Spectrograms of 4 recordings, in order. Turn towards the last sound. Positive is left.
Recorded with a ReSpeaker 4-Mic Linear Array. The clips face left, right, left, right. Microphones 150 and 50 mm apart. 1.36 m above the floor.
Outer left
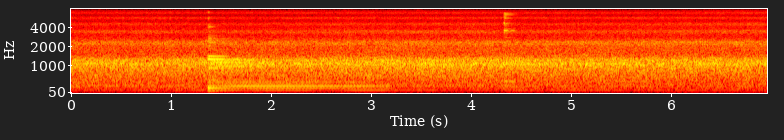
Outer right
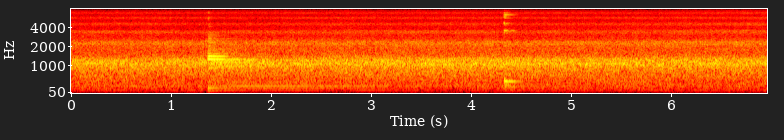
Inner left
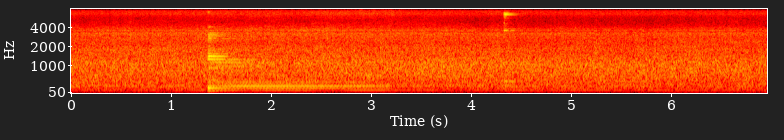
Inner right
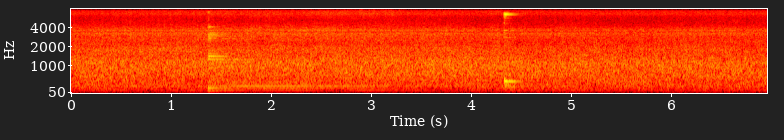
turn(degrees=-45)  # may be behind; listen again after turning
